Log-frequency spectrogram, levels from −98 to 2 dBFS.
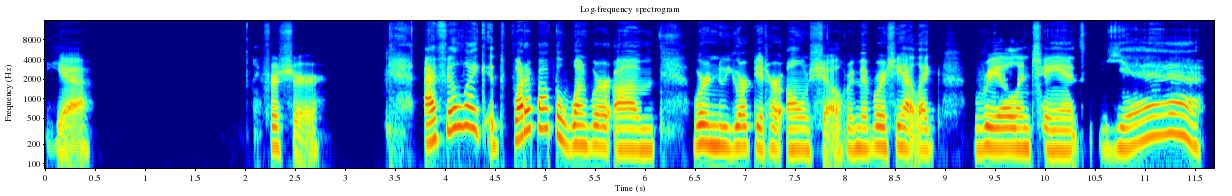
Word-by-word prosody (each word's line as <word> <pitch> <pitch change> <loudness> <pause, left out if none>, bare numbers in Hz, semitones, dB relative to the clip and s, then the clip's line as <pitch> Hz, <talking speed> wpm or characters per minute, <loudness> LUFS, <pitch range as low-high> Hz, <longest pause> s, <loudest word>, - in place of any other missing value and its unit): Yeah. - - -5 1.7
For 185 -1 -2
sure. 180 - -8 1.1
I 215 +3 +7
feel 330 +9 +3
like 370 -4 +3
it 195 -3 -8
what 240 +5 +8
about 350 0 +2
the 260 - +3
one 195 -2 +1
where, 190 -1 0
um, 175 0 0 0.4
where 200 +1 +5
in 195 -1 +2
New 190 - 0
York 185 +1 0
did 180 -2 -2
her 170 -2 -3
own 170 0 -1
show, - - -4
remember 180 +2 -1
she 190 +2 -3
had, 170 - +1
like, 165 +1 -2 0.4
Real 180 0 +2
and 175 -1 -2
Chance 165 -2 -4
yeah. 220 - -1
185 Hz, 150 wpm, -23 LUFS, 175-215 Hz, 1.7 s, what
